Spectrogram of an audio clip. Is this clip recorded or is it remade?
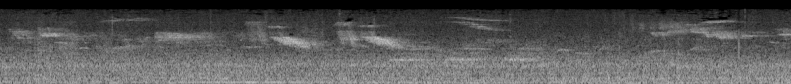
remade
